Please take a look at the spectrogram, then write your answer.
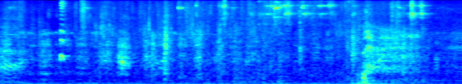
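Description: A dog pants steadily, quick rhythmic breaths running throughout with a low background hum and a brief soft whine near the end.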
